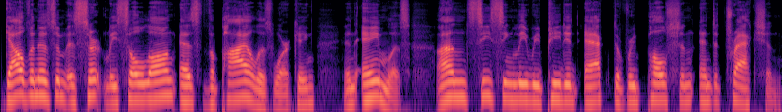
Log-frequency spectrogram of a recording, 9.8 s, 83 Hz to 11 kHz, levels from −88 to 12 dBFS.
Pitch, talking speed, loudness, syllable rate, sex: 135 Hz, 115 wpm, -20 LUFS, 3.9 syllables/s, male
